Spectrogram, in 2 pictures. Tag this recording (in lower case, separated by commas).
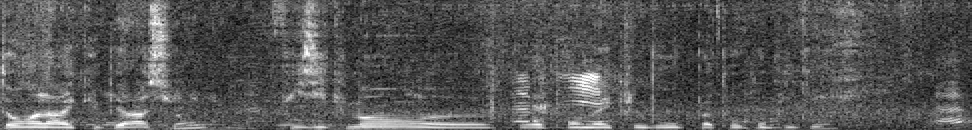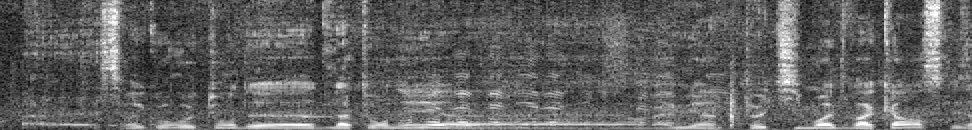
speech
